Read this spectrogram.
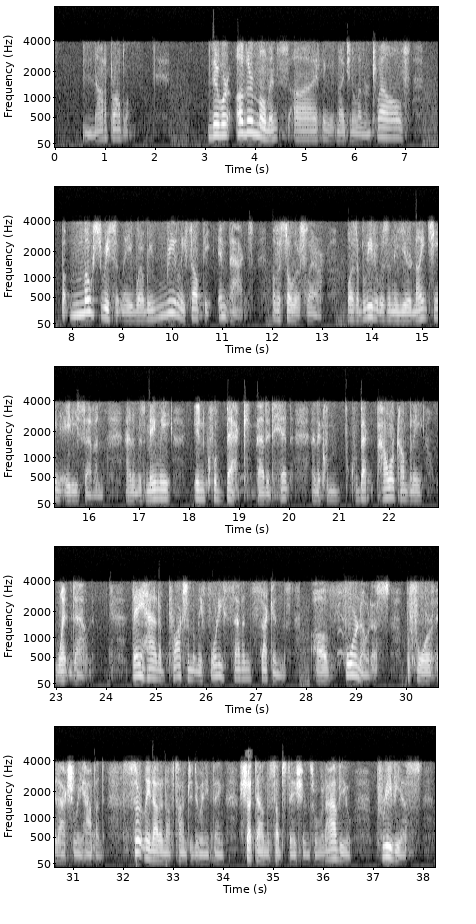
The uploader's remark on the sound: A Call-In Show.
